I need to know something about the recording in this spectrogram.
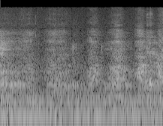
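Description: Rotary cutter rolling through fabric on a cutting mat, trimming a seam allowance down to a quarter inch; faint.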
